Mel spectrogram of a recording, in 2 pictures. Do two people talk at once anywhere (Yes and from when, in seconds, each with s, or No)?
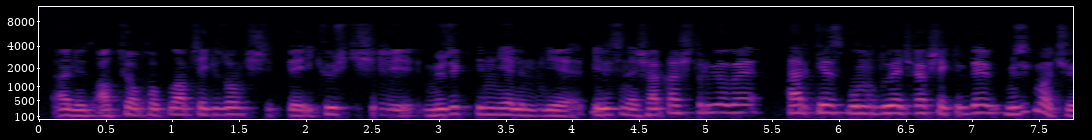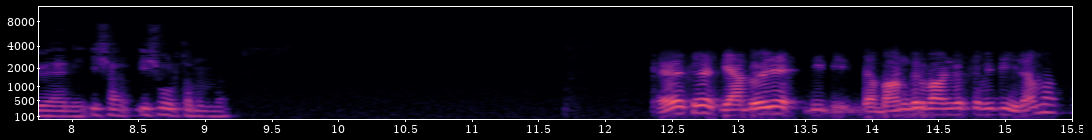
No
